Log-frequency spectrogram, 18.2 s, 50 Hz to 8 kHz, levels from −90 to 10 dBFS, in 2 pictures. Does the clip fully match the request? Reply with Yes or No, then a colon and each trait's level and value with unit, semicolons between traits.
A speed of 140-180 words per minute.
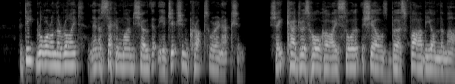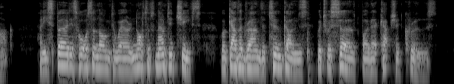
No: average, 190 wpm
